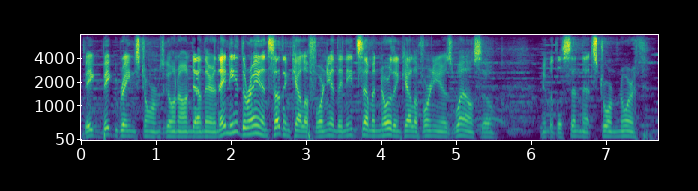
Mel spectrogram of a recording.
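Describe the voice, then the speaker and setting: A man announcing a baseball game play-by-play, reading stats and scores between pitches in a conversational way. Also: a little fast, highs cut off, soft background music. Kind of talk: radio baseball commentary.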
